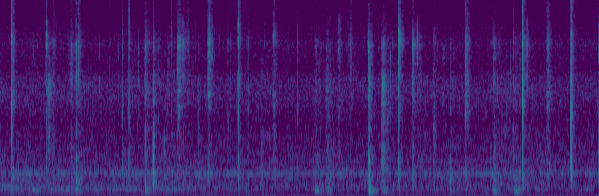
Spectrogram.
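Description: A metal utility knife blade shaves thin slices off a solid, dry mint green bar of soap, and then the fingers break off the remaining piece. The result is a quiet, irregular run of short, crisp, bright scraping and snapping clicks with very little ring, over a faint steady hum.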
